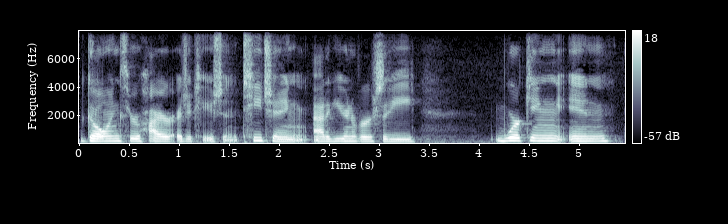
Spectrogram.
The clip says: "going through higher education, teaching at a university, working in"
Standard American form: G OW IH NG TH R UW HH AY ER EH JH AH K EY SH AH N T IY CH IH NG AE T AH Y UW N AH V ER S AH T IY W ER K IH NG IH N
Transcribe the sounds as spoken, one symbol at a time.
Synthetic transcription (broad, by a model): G OW IH NG TH R UW HH AY ER EH JH AH K EY SH AH N T IY CH IH NG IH T AH Y UW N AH V ER S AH T IY W ER K IH NG IH N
